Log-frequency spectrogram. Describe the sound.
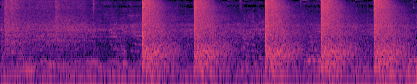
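Rifle fire during a shooting demonstration: after a noisy lead-in, about five loud, sharp reports come roughly a second apart, each with a ringing tail that decays.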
